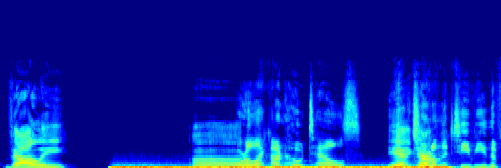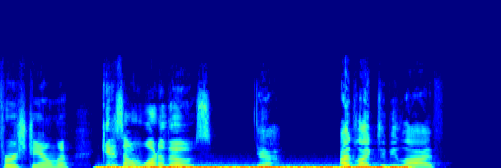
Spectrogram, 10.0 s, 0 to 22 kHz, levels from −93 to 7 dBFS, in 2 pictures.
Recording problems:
low rumble; noticeable; from 1 to 4.5 s and from 6 to 9 s; 10 dB below the speech

